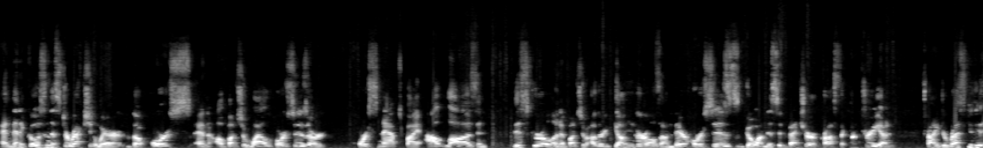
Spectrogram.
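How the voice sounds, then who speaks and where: Bright-voiced, emphatic man reviewing movies. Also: on the high side, normal speed, low-quality recording. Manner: enthusiastic, emphatic, opinionated. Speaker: film critic reviewing new movies. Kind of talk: chatty broadcast movie review.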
